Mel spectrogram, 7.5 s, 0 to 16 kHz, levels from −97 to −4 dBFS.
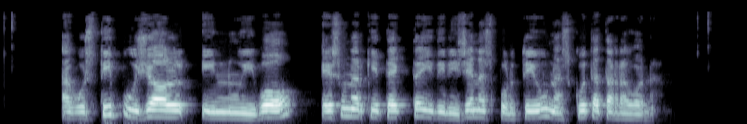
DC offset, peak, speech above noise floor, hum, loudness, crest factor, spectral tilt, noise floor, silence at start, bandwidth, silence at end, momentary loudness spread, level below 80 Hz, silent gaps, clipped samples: under 0.1%; -4 dBFS; 44 dB; none; -22 LUFS; 18 dB; -5.5 dB/octave; -65 dBFS; 0.6 s; 10.5 kHz; 0.95 s; 12 LU; -72 dBFS; none; under 0.1%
